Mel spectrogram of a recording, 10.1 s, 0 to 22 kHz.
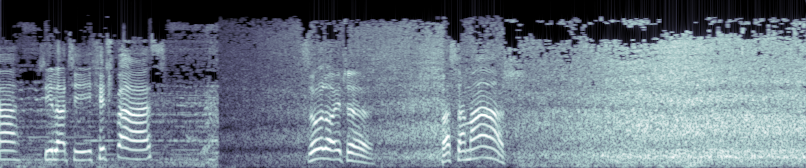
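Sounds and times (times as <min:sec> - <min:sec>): water pouring into pond: 0:02.8 - 0:10.0.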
